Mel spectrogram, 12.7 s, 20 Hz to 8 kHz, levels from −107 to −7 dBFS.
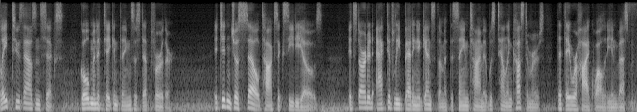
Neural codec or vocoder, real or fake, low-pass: codec, 16 kHz, about 1 kbps, DyCAST, with the encoder's durations; fake; 7.2 kHz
